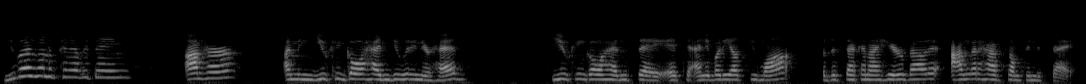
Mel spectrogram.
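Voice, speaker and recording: A woman's voice: fairly high pitch, quick pace. Heated woman ranting on lo-fi webcam. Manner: heated, defensive, swearing. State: upset, recently crying. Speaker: vlogger. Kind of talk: emotional webcam rant.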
